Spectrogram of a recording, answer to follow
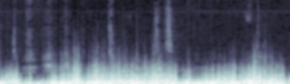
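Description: Wind buffeting the camera's microphone: a steady, loud low rumble without a break.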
